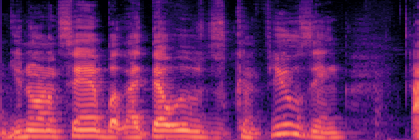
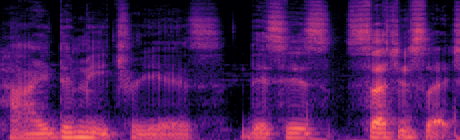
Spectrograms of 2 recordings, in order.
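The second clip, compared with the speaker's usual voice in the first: play-acted heavy, down-sounding, slow voice; 4 semitones lower, 11 dB quieter than usual. Retelling a phone call from a director: imitating someone sounding down. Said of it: "she sounded very down".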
